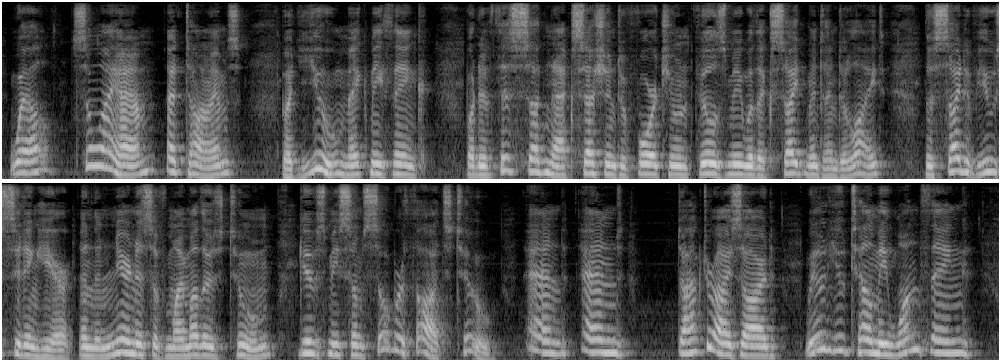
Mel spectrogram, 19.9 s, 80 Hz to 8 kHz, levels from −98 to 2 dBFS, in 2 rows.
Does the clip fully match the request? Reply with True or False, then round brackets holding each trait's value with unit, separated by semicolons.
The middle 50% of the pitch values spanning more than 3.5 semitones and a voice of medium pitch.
True (4.5 semitones; 170 Hz)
